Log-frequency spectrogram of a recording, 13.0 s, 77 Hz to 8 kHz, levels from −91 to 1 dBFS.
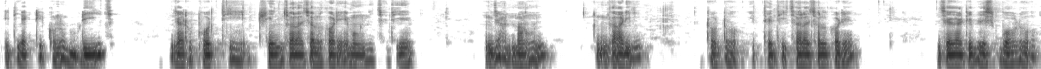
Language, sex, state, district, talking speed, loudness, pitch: Bengali, male, West Bengal, Malda, 110 wpm, -27 LUFS, 110 Hz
